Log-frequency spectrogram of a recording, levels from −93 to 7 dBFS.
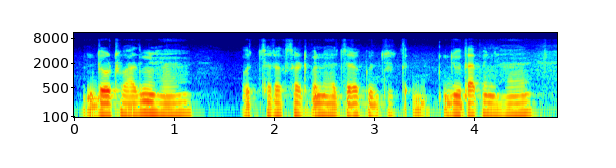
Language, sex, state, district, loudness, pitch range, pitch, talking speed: Hindi, male, Jharkhand, Palamu, -20 LUFS, 105-110 Hz, 110 Hz, 185 wpm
